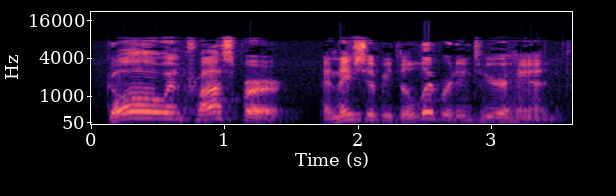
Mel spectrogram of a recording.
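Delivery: drip sarcasm over the blessing; sarcastic. Acted. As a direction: prophet mocking the king's wish, sarcastic. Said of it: "sarcasm Bible".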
